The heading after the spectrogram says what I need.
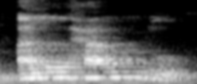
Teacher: Hati-hati lam jangan dipantul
